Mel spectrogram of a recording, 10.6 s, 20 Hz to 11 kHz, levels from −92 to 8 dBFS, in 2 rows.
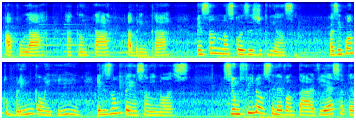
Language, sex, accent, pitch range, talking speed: Portuguese, female, Brazilian, 200-245 Hz, 165 wpm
